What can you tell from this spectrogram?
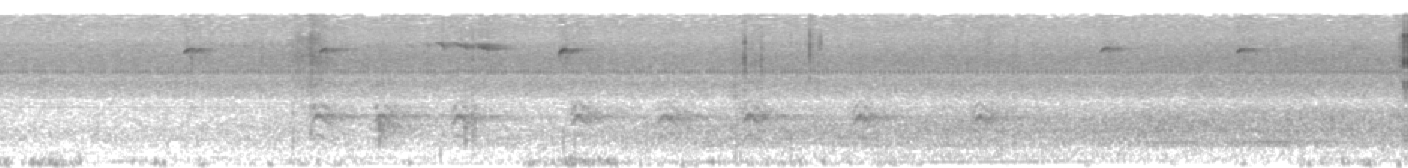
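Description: Faint outdoor ambience: a crow cawing in a steady series of about seven calls, roughly one and a half a second, with thin high chirps of small birds now and then and a few low thuds.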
